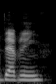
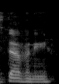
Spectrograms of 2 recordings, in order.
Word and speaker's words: Stephanie: the lip is bitten just say it correctly what what do you get called that's not her name y'all it's Stephanie devony did you hear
